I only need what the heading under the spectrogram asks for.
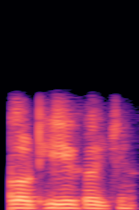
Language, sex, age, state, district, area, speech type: Kashmiri, male, 45-60, Jammu and Kashmir, Ganderbal, rural, conversation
